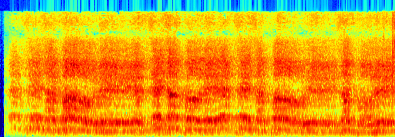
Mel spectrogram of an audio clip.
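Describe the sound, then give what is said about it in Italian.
A large crowd of FC St. Pauli football fans, jumping in the streets near the stadium in Hamburg before a match, chants the team's name in unison, many voices repeating it in a loud, steady, rhythmic rise and fall that carries on without a break. “La partita deve ancora iniziare, ma le vie vicino al Millerton Stadion ondeggiano di tifosi che saltano e cantano cori come questo, che ripete semplicemente il nome della loro squadra, FC San Pauli.”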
